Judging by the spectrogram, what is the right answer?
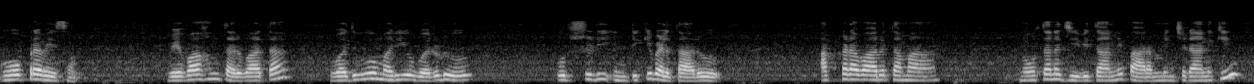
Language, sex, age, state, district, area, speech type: Telugu, female, 45-60, Andhra Pradesh, East Godavari, rural, spontaneous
